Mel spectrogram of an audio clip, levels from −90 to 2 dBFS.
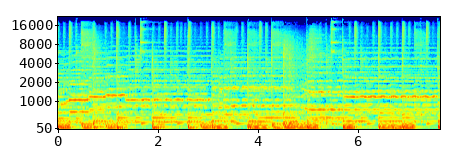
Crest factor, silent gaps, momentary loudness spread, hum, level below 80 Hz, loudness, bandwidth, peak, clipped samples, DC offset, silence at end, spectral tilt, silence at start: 14 dB; none; 3 LU; none; -24 dBFS; -18 LUFS; 20 kHz; -4 dBFS; under 0.1%; under 0.1%; 0 s; -4.5 dB/octave; 0 s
